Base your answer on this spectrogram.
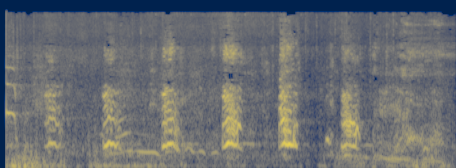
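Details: Beagle playing after search and rescue training, giving about six short, sharp, high barks in an irregular series over roughly four seconds, with a person speaking briefly.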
